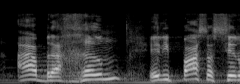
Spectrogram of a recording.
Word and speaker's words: Abraham: separa de Abraão Abrão ainda não é Abraão a pronúncia Abraham porque o nome do senhor uma letra do nome de Deus entra no nome de Abraão Abrão o que para nós é apenas uma letra a e aumenta a pronúncia de Abraão pro Hebreu ou pro judeu Abraham ele passa a ser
